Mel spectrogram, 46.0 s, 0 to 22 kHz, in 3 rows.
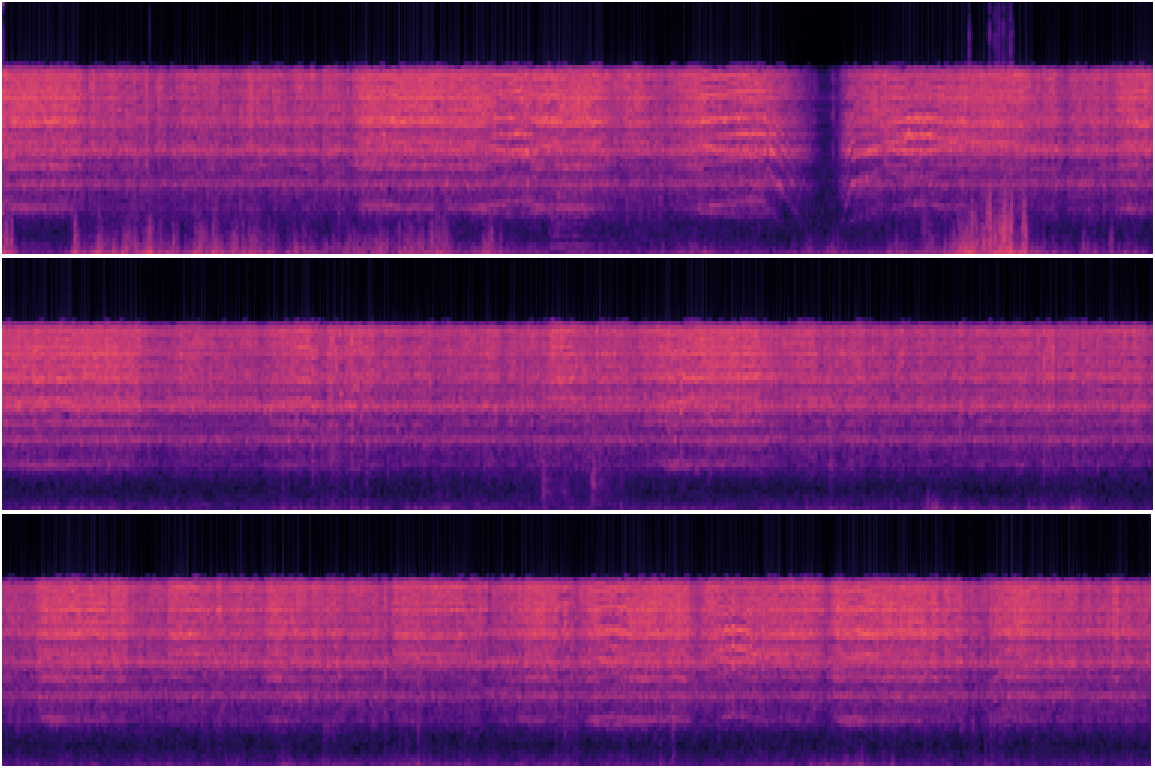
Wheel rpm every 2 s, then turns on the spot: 200, 200, 200, 200, 200, 90, 190, 190, 190, 190, 190, 200, 200, 200, 200, 200, 200, 200, 200, 200, 200, 200, 200.
none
